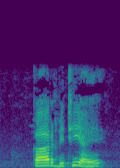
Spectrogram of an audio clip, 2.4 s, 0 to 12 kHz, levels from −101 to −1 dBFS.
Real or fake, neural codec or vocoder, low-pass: real; none; 7.2 kHz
